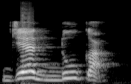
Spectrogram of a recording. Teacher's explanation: जीम को दाल से मिलाएंगे और दाल को फिर पेश की हरकत के साथ पढ़ना है। जद्दुका। काफ को जबर की हरकत के साथ जद्दुका जल्द अदा करेंगे।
